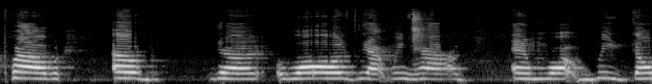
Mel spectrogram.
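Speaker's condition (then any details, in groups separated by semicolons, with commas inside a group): Cerebral palsy; present from birth; speech affected, sounds like stroke to others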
